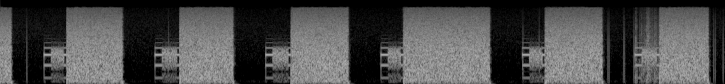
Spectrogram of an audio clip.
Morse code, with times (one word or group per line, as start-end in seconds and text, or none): none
